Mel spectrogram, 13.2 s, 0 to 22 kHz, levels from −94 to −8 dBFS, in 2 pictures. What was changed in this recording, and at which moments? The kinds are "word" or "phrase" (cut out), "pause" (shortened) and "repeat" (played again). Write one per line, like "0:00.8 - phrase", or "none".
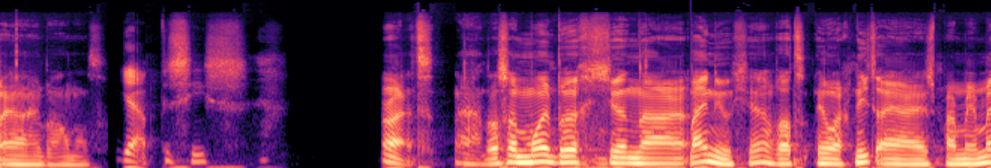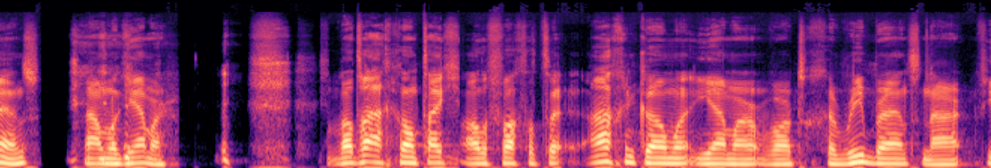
0:08.8 - word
